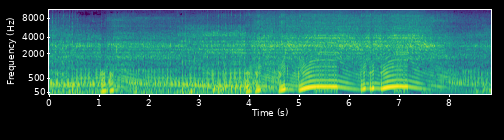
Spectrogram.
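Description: A chainsaw engine revs up and down several times.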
